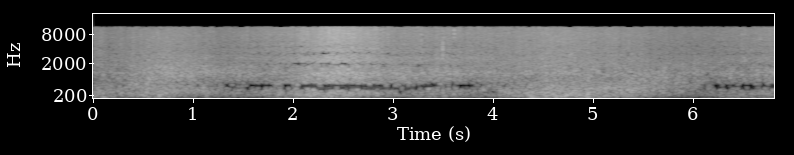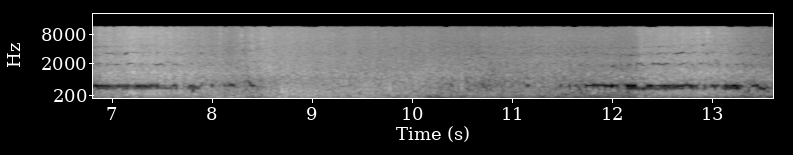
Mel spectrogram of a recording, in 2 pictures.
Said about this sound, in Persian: این آوای طبیعت. این آوای دریاست.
